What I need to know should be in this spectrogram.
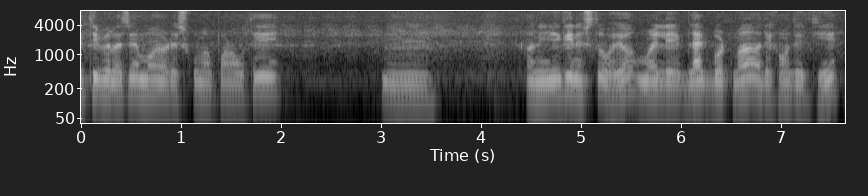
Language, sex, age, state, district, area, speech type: Nepali, male, 30-45, West Bengal, Kalimpong, rural, spontaneous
